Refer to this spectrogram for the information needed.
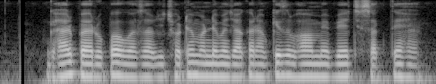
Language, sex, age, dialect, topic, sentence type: Magahi, male, 18-24, Western, agriculture, question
